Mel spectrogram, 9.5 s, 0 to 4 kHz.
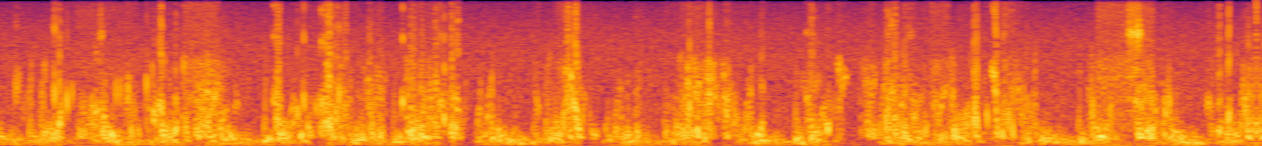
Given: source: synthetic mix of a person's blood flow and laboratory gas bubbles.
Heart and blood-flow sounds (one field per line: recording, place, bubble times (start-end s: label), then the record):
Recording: Doppler ultrasound of blood flow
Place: precordium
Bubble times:
0.14-0.28 s: bubbles
0.42-1.84 s: bubbles
2.07-2.19 s: bubbles
2.23-2.95 s: bubbles
3.02-3.56 s: bubbles
4.05-4.11 s: bubbles
4.18-4.55 s: bubbles
4.63-4.70 s: bubbles
4.79-4.88 s: bubbles
5.02-5.80 s: bubbles
6.04-6.42 s: bubbles
6.49-7.17 s: bubbles
7.21-7.79 s: bubbles
8.26-8.86 s: bubbles
9.08-9.30 s: bubbles
9.34-9.47 s: bubbles
From the record:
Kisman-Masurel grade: 343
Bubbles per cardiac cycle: rolling drumbeat, 9 or more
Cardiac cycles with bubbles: 100%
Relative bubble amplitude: loud (0.450 to 0.775)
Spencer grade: 3 (all of the cardiac periods contain showers or single bubble signals, but not dominating or overriding the cardiac motion signals)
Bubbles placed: anywhere in the cardiac cycle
